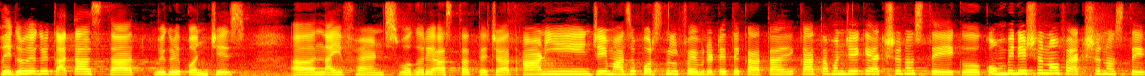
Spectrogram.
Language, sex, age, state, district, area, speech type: Marathi, female, 30-45, Maharashtra, Buldhana, rural, spontaneous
